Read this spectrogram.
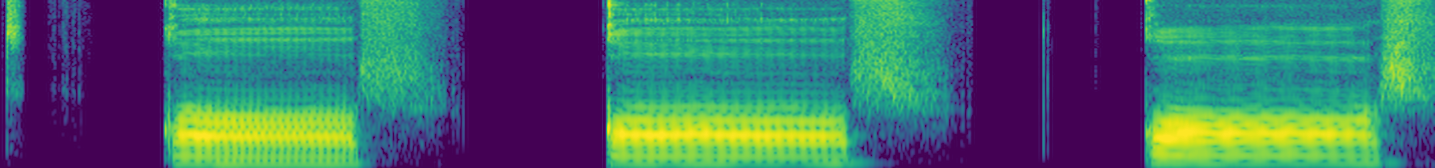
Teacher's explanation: When pronouncing the letter Qaf, the back part of the tongue touches the soft palate, which is the soft part at the back of the roof of the mouth.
